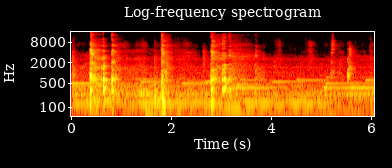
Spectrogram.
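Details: Several harsh, loose coughs in short bouts over background music, from a person who coughed up blood and passed out: cough with hemoptysis.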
